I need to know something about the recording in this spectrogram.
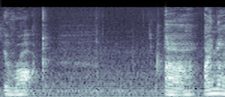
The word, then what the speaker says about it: Iraq: can barely pronounce it no it's not iran it's iran just like it's not iraq it's iraq uh i know how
